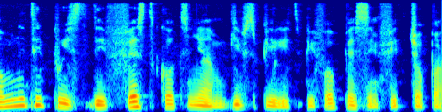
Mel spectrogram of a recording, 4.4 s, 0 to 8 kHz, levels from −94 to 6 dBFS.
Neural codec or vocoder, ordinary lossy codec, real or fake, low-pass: none; none; real; 7.2 kHz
